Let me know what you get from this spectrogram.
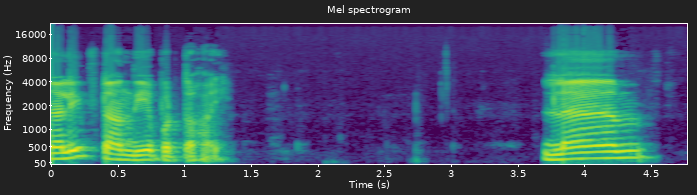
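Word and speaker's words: لام: Lamp এই অক্ষরটি চিকন করে শ্বাস বন্ধ করে পড়তে হবে, ল্যাম।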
